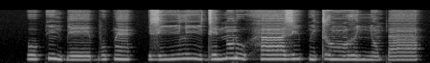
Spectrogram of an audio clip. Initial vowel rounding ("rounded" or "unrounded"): rounded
